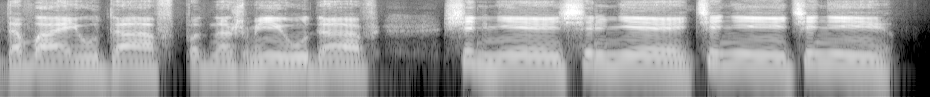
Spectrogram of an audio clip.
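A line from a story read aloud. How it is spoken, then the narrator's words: Crowd yelling. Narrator (Russian): И все орали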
